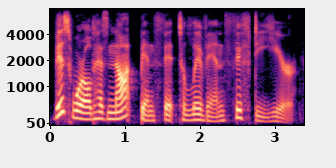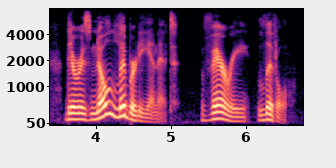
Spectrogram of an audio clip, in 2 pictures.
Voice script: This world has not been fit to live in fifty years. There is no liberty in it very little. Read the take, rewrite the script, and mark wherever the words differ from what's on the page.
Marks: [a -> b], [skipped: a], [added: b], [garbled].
This world has not been fit to live in fifty [years. -> year] There is no liberty in it very little.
